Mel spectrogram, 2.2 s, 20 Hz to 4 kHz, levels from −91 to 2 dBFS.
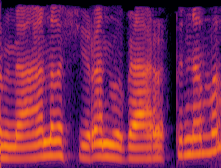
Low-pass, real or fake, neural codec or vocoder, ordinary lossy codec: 3.6 kHz; fake; codec, 24 kHz, 1 kbps, SNAC; MP3, 24 kbps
